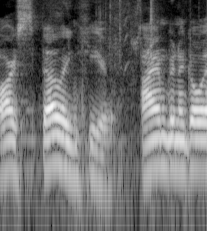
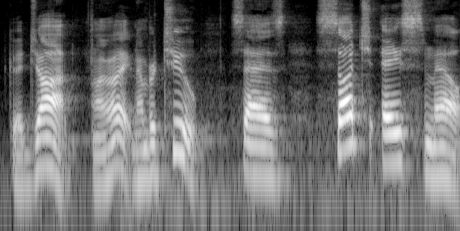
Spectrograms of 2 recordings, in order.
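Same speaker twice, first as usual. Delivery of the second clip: ordinary talk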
